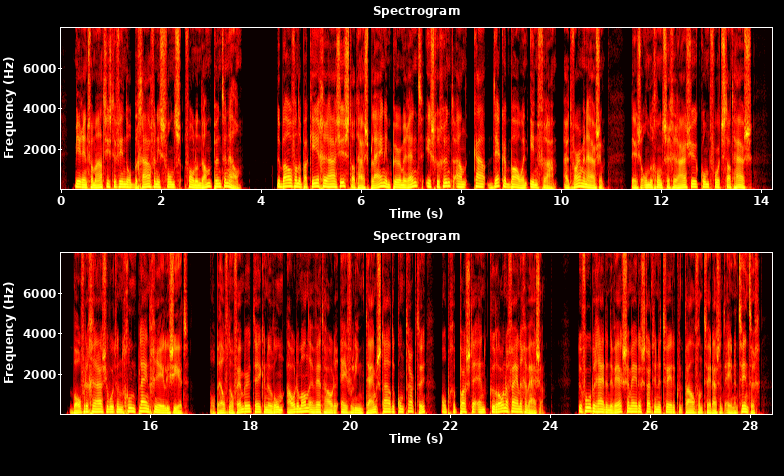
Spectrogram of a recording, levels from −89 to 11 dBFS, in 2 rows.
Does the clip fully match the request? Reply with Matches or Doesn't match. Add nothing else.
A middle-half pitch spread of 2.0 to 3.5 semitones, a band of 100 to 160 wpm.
Doesn't match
